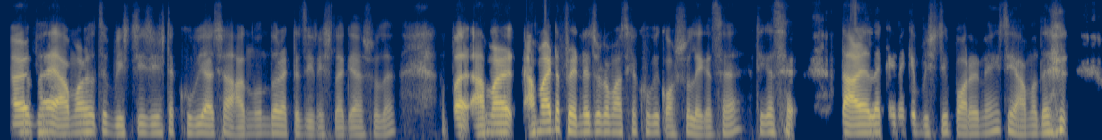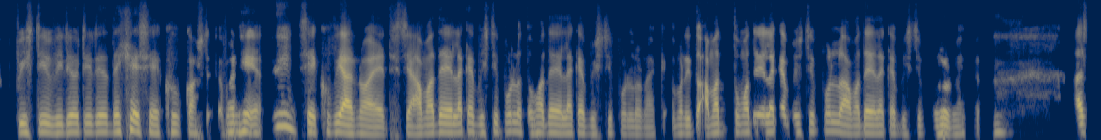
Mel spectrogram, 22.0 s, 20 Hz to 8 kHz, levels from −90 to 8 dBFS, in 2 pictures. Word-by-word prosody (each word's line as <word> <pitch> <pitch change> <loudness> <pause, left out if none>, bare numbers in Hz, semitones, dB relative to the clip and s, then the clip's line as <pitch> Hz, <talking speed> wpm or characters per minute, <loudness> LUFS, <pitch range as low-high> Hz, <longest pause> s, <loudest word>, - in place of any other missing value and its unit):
আরে 140 +1 +8
ভাই 145 0 +5
আমার 135 +3 +1
হচ্ছে 145 +1 -4
বৃষ্টি 125 +2 -6
জিনিসটা 130 +1 -5
খুবই 130 0 -4
আসলে 120 - -4 0.2
আনন্দর 120 +3 -4
একটা 115 - -8
জিনিস 110 +1 -10
লাগে 110 0 -5
আসলে। 110 0 -10 0.6
বা - - +8 0.2
আমার 145 +2 +7 0.3
আমার 155 +3 +8
একটা 180 0 +1
ফ্রেন্ডের 145 -1 +4
জন্য 150 - 0
আমার 140 -1 +1
আজকে 145 - -8
খুবই 140 -1 -4
কষ্ট 115 +2 -4
লেগেছে। 110 +3 -5 0.3
ঠিক 140 - -6
আছে? - - -6 0.5
তার 125 - +11
এলাকায় 140 +1 0
নাকি 140 - -3
বৃষ্টি 125 +2 -7
পড়ে 120 0 +1
নাই। 140 +4 -6
সে 150 - -1
আমাদের 125 +4 -2 0.7
বৃষ্টির 140 +1 -3
ভিডিও-টিডিও 140 +1 -1
দেখে 145 - 0
সে - - -3 0.2
খুব 140 -1 -4
কষ্ট 125 -2 -4 0.2
মানে 145 +1 0 0.6
সে 150 - 0
খুবই 140 +1 -1
annoyed 115 -3 -1 0.2
যে - - -1
"আমাদের 130 +4 0
এলাকায় 140 +1 -2
বৃষ্টি 130 +2 -8
পড়ল, 150 +1 -5
তোমাদের 135 +1 -3
এলাকায় 125 -1 -3
বৃষ্টি 120 +1 -12
পড়ল 115 -1 -11
না।" - - -12
ক - - -68 0.2
মানে 125 - -5 0.2
আমা 135 - +1 0.2
"তোমাদের 140 +1 -3
এলাকায় 145 0 -1
বৃষ্টি 140 +1 -8
পড়ল 155 -1 -5
আমাদের 120 +2 -1
এলাকায় 125 -1 -6
বৃষ্টি 115 +1 -15
পড়লো 125 +1 -3
না 115 - -13
কেন?" - - -22 1.0
আস - - +3
135 Hz, 185 wpm, -23 LUFS, 120-140 Hz, 1.0 s, তার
